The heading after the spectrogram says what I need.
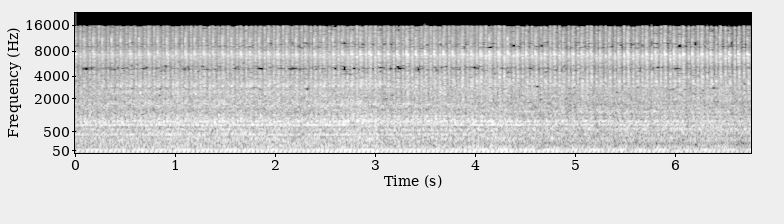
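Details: Mitsubishi Pajero Sport Exceed diesel restarted after work: rough, hard idle with injector clatter and a knock from the front of the engine; points to a worn supply pump.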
